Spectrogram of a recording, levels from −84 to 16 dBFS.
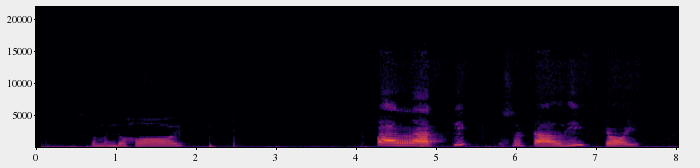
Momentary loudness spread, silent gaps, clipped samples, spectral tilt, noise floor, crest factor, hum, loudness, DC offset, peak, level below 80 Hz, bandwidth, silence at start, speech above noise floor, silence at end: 24 LU; none; under 0.1%; -4 dB/octave; -67 dBFS; 20 dB; 50 Hz at -70 dBFS; -28 LUFS; under 0.1%; -12 dBFS; -60 dBFS; 15.5 kHz; 0.15 s; 39 dB; 0.5 s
